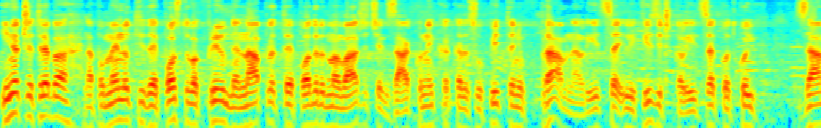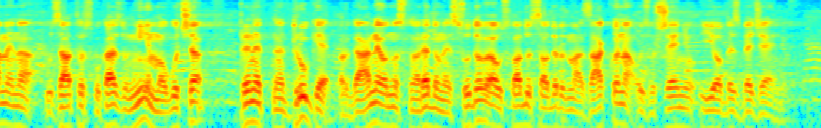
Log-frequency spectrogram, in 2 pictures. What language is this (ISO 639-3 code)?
srp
